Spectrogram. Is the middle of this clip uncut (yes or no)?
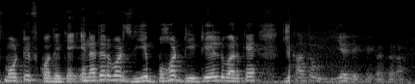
no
